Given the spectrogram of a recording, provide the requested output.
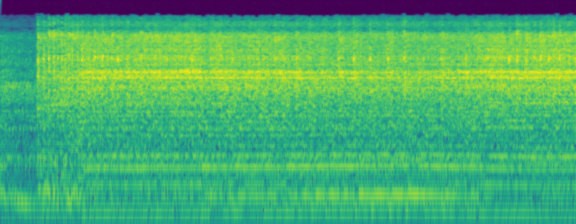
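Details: Toro Snow Commander two-stroke snowblower (electric start removed), cold start after sitting weeks, primed, good compression and magneto: fires on the pull once given gas and settles into a steady buzz with no surging or misfires.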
